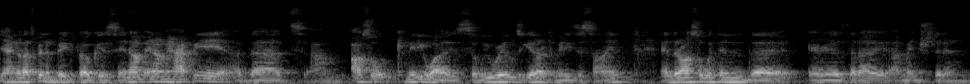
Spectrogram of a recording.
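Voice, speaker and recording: In an American accent, a man with a fairly low pitch speaks very fast with fairly even intonation. Noticeable background noise and audible room echo surround him. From Oklahoma City, Oklahoma. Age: 20s. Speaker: state legislator. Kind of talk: interview.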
